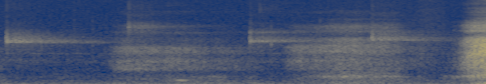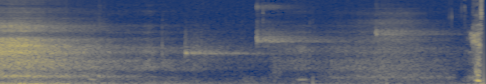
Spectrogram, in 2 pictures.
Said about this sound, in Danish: trækker vejret dybt og mærker efter.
